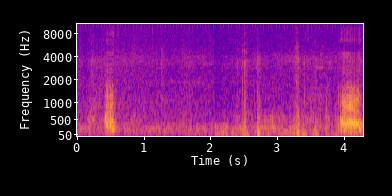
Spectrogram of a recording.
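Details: Mother cat Miyu talking to her baby kittens while caring for them; two short mid-pitched meows, one near the start and a louder, longer one at the end, with quiet rustling and faint thumps between them.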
